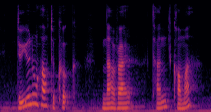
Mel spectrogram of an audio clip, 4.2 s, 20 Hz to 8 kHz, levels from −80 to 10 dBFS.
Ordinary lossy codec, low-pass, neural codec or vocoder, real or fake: none; 7.2 kHz; none; real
